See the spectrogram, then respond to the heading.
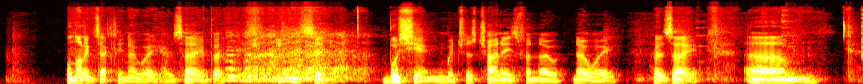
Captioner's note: laughter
